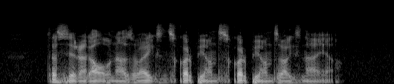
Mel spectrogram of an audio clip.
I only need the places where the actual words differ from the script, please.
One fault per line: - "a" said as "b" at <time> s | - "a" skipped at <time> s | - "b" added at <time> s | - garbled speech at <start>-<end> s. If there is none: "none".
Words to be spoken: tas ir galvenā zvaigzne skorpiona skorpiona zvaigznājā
none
